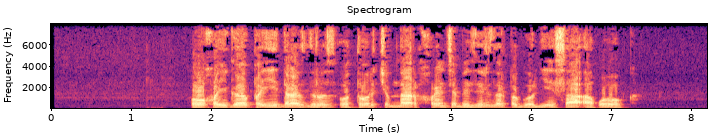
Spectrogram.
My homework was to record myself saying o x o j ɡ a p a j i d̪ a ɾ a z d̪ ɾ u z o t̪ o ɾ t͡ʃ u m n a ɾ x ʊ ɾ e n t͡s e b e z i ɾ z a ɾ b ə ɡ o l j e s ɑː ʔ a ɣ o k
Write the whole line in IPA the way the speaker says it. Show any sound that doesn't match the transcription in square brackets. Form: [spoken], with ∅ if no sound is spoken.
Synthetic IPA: o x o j ɡ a p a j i d̪ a ɾ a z d̪ ɾ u z o t̪ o ɾ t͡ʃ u m n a ɾ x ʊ ɾ e n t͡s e b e z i ɾ z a ɾ [p] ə ɡ o l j e s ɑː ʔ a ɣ o k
